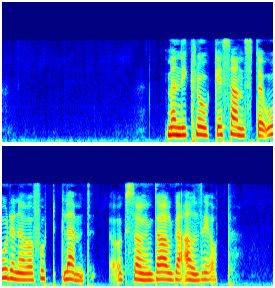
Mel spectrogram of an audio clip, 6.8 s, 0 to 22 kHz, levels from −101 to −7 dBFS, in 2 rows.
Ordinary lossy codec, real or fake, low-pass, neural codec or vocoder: none; fake; 7.2 kHz; codec, 16 kHz, 2 kbps, X-Codec, WavLM features, trained on Multilingual LibriSpeech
